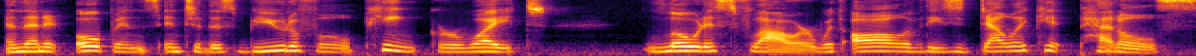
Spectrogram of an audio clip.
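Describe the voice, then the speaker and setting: A soothing female voice, fairly slow and monotone, flat in intonation, over a quiet background. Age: 50s. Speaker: Reiki healer and spiritual podcaster. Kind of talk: channeled guided visualization meditation, spoken slowly over distance Reiki healing. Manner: slow, soothing and hypnotic, with repeated phrases; softly emphatic, lingering on imagery.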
